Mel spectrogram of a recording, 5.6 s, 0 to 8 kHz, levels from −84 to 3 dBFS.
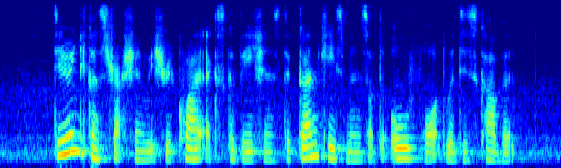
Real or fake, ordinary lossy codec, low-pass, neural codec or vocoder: real; Opus, 24 kbps; 7.2 kHz; none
